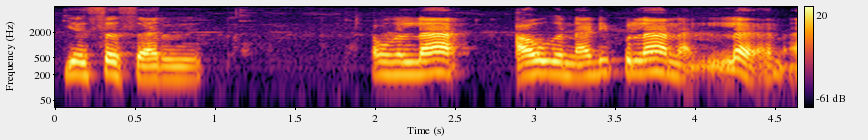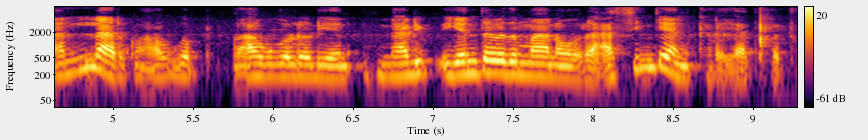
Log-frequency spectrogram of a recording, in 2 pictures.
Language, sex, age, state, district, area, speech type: Tamil, female, 60+, Tamil Nadu, Thoothukudi, rural, spontaneous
